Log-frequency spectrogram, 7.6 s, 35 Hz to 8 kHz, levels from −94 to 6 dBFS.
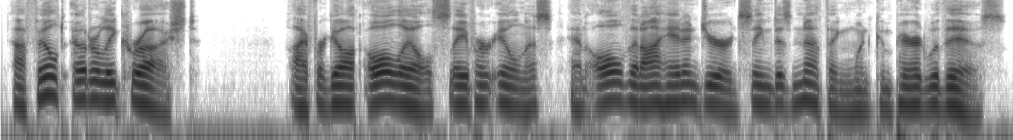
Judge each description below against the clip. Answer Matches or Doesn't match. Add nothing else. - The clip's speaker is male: Matches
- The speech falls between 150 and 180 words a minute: Doesn't match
